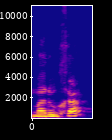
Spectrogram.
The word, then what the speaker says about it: Maruja: it's a Spanish name, and you would pronounce Maruja. it Maruja, Maruja.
